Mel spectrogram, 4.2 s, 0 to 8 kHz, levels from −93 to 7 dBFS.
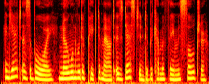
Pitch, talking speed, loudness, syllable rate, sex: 195 Hz, 270 wpm, -16 LUFS, 6.7 syllables/s, female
